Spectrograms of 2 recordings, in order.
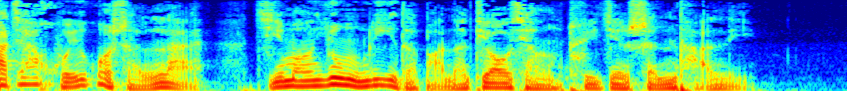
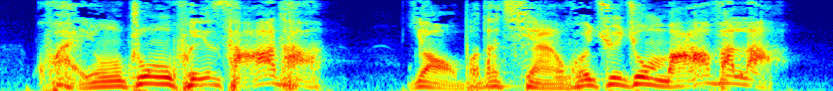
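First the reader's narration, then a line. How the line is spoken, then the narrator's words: Urgent shouting. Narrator (Chinese): 张法师就呼喊着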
